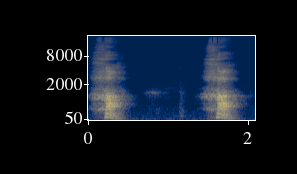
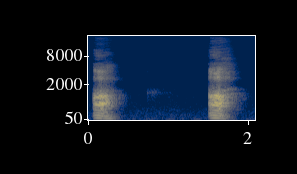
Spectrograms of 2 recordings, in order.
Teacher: a rough breathing over an alpha for example would make it pronounce h h with the smooth breathing it's just pronounced ah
